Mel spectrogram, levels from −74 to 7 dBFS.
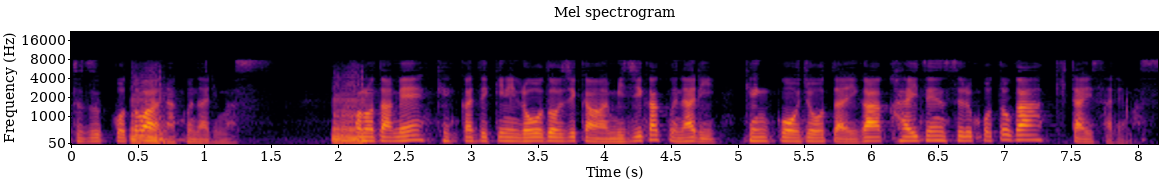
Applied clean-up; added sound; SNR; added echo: none; Fart; 2 dB; none.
